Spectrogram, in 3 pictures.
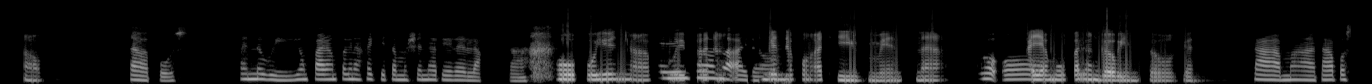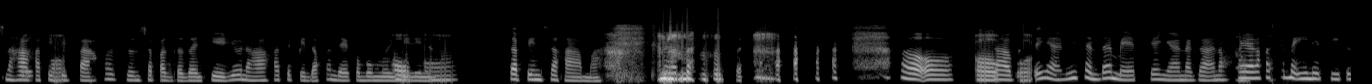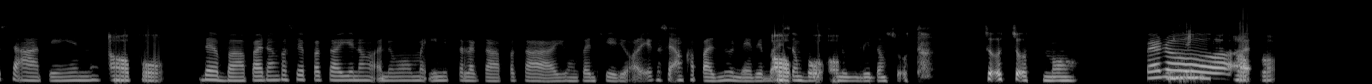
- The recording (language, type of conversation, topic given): Filipino, unstructured, Ano ang mga pinakanakagugulat na bagay na natuklasan mo sa iyong libangan?
- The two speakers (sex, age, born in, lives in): female, 25-29, Philippines, Philippines; female, 40-44, Philippines, Philippines
- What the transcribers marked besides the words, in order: static; distorted speech; chuckle; laugh; laughing while speaking: "suot"; unintelligible speech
